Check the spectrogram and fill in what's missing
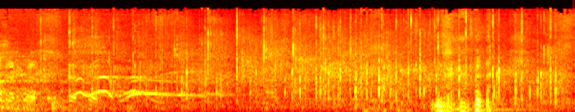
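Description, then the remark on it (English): A church audience claps in scattered, uneven applause, with voices calling out and chatting underneath and a few whoops rising over the clapping. “Oh, that was a terrible clap.”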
